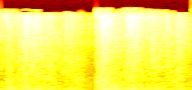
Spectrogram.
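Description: A fiery blast explodes with a roar.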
